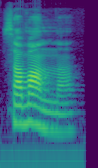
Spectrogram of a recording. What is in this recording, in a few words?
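"savanna", Azerbaijani; Orfoqrafiya Lüğəti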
